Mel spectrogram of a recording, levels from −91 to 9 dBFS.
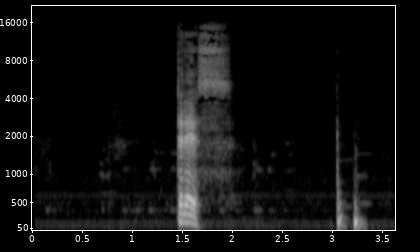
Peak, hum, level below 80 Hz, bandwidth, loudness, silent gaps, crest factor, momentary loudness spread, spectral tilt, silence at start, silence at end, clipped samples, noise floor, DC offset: -8 dBFS; none; -60 dBFS; 16 kHz; -27 LUFS; none; 24 dB; 17 LU; -5 dB/octave; 1.45 s; 0.3 s; under 0.1%; -73 dBFS; under 0.1%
